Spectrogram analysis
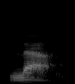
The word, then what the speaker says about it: laugh: Pero acá se dice laugh. La U es completamente silenciosa.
